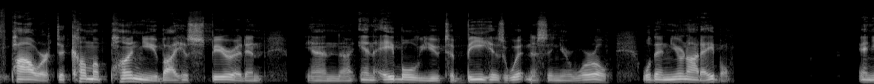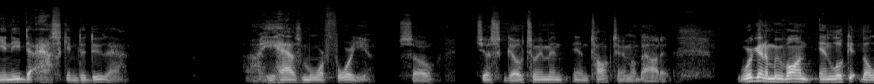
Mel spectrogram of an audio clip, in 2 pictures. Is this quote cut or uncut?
uncut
